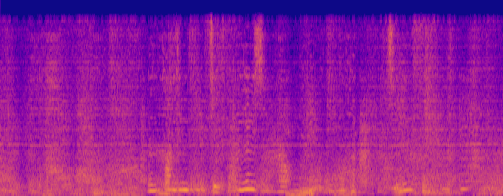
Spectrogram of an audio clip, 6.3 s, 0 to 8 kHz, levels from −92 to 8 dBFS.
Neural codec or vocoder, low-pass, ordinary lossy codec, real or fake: codec, 44.1 kHz, 0.9 kbps, DAC; 7.2 kHz; none; fake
